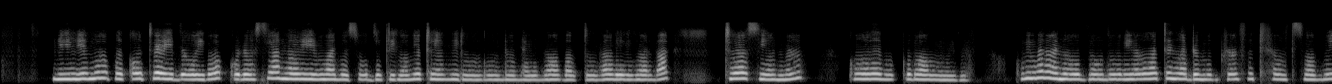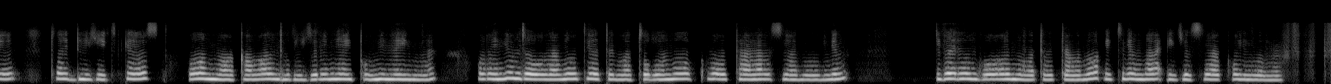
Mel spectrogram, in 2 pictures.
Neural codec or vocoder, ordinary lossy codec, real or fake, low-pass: codec, 16 kHz, 0.5 kbps, FreqCodec, smaller model; none; fake; 7.2 kHz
